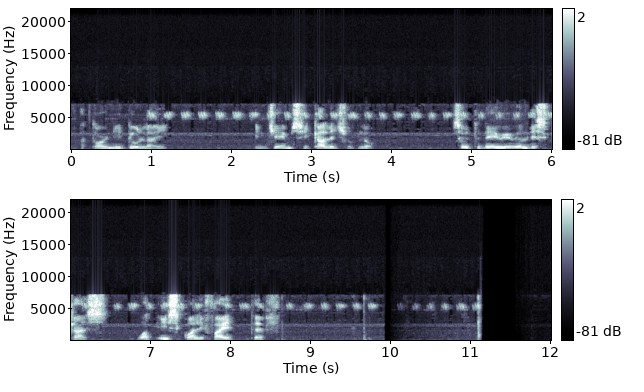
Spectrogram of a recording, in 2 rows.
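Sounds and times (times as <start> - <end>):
cricket chirping: 0.0 - 11.2.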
